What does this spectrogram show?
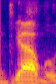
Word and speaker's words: Diallo: Jalo Diallo. Yeah, that's how they pronounced it.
